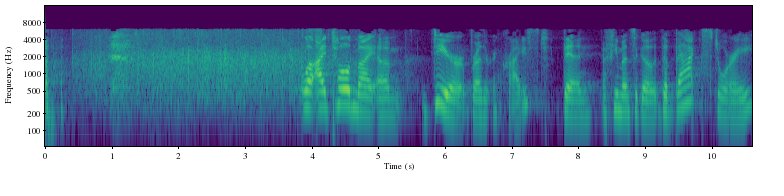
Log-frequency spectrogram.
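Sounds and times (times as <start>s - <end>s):
speech: 0.0s - 0.3s, 3.8s - 10.6s
audience clapping at a church ministry event: 0.0s - 4.6s.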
